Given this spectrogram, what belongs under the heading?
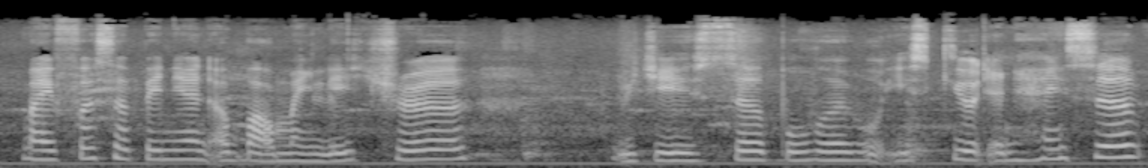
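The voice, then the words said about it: Sick, feverish-sounding voice. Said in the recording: “sorry for my voice right now because currently I'm having a fever”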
